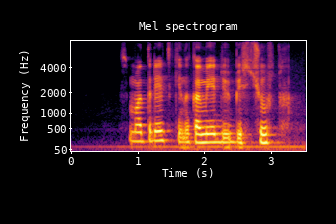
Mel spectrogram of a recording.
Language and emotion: Russian, sad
